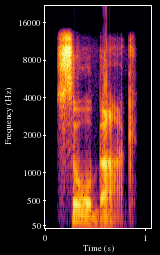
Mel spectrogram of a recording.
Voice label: "sawbuck", British

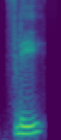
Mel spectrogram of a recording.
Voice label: "flee", Indian

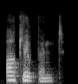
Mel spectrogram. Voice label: "occupant", Indian

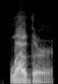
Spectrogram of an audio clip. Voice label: "lather", American

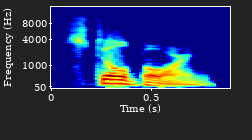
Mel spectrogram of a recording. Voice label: "stillborn", American

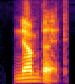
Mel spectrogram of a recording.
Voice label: "numbat", American

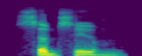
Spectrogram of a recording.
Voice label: "subsume", American

